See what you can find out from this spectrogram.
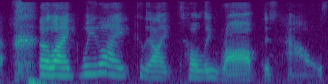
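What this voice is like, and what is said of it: Bad Californian accent impression. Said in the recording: “me doing a really bad impression of someone from California”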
